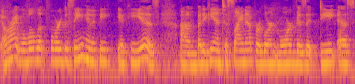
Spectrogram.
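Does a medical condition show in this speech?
No.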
